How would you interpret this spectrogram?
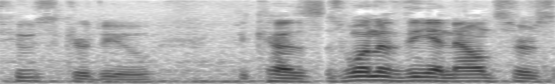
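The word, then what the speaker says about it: Hüsker Dü: people in um husker dude i know it's pronounced husker do because one of the announcers on npr did an interview with grant hart that i listened to and that's how she pronounced it so it's who skurdu we're not going to say husker even though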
